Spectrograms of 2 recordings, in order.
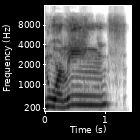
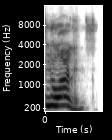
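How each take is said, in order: First: The syllables are said separately and carefully. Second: The syllables run together smoothly and easily. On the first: The speaker calls it wrong. "it ain't New Orleans" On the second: The speaker calls it right. "It just flows off the tongue real easy"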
